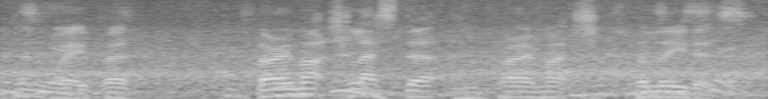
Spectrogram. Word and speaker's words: Leicester: of the world try to learn how to pronounce their names. Lester. Lchester. We got a lot of that, didn't we? But very much Leicester and very much the leaders.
